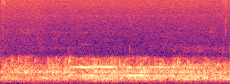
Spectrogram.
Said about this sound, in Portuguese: Baleia. A baleia canta.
